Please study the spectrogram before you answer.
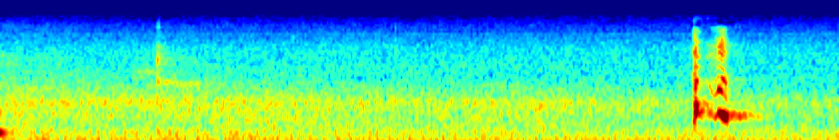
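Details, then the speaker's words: About one-month-old (four-week-old) infant boy hiccuping in a vibrating baby chair: a quiet room, then one sharp, quick hiccup with a small catch of breath. "how are you doing just hanging out in his little vibrating chair hiccuping away"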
